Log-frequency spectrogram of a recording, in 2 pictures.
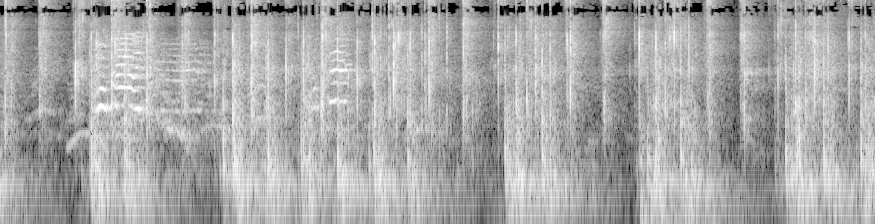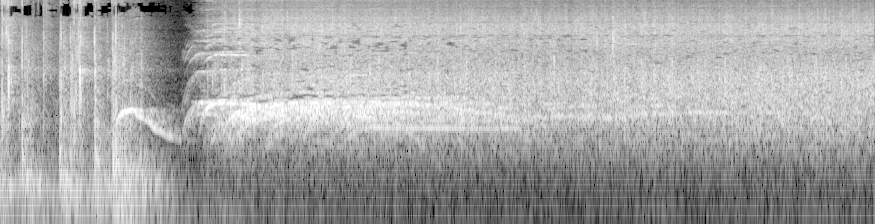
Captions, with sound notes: Alright. Okay. (cheering)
